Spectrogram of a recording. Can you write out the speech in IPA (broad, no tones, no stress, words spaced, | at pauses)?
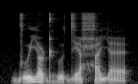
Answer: ɡujɒɖʱu d̪eħæjæ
